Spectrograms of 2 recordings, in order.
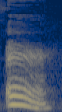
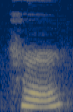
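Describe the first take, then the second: First: The h sound is dropped at the start. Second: The h sound is pronounced at the start.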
